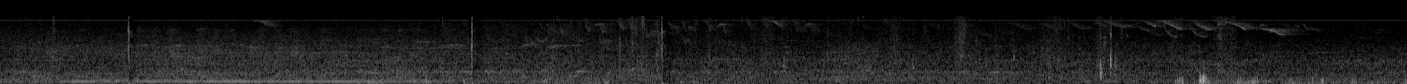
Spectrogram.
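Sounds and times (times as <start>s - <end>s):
birds chirping: 0.0s - 14.0s
steady background hiss: 0.0s - 14.0s
faint clicks: 6.2s - 6.8s.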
